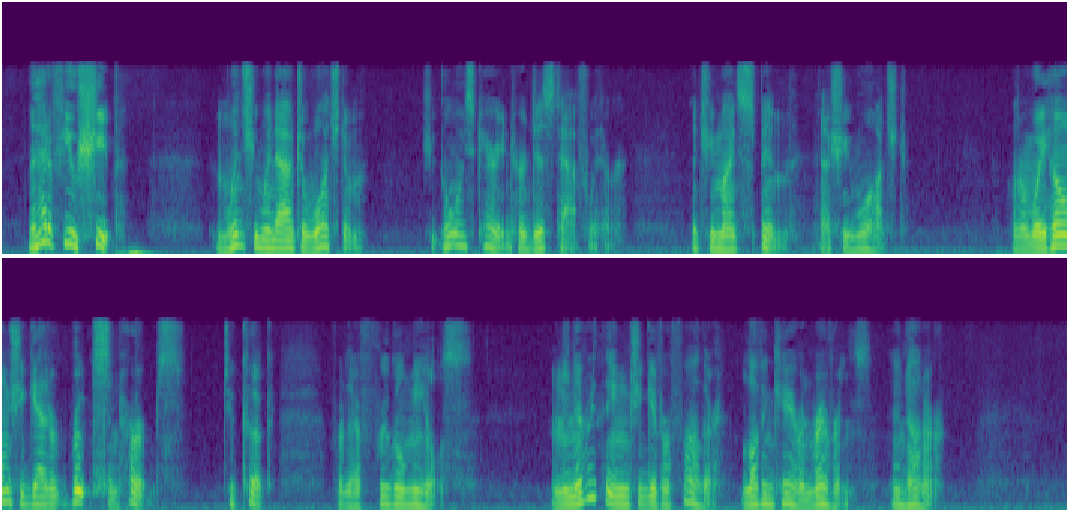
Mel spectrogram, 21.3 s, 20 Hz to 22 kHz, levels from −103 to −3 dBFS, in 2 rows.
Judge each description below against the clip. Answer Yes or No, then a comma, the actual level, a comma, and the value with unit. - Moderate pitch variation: Yes, average, 4.4 semitones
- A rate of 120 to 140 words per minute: No, average, 155 wpm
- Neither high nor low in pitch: No, low, 130 Hz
